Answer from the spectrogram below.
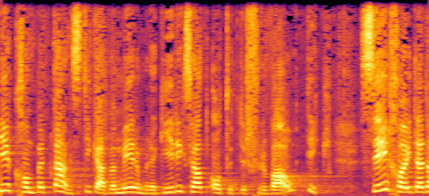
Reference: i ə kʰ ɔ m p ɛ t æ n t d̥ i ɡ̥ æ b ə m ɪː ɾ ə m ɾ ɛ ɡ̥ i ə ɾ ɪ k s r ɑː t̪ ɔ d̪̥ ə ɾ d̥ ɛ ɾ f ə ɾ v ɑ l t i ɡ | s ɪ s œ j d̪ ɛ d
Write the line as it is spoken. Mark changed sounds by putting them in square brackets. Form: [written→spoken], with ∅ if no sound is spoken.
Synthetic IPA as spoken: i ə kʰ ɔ m p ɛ t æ n [t→t͡s] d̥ i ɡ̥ æ b ə m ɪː ɾ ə m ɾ ɛ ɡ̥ i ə ɾ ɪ k s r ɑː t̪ ɔ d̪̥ ə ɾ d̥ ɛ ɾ f ə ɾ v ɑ l t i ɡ | s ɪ [s→χ] œ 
